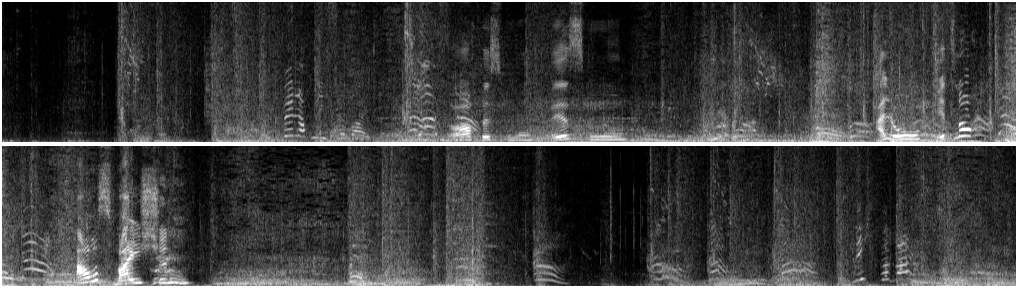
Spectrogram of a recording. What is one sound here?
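An axe strikes and slashes with heavy thuds.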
